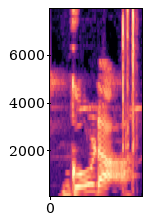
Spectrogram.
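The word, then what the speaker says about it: घोड़ा: Okay, next கோடா கோடா, அதாவது GH சவுண்டுல நம்ம அதை உச்சரிக்கணும்.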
